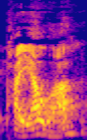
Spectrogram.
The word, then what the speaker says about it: paella: Yesterday we had, I say paella. Some people say paella, if you want to pronounce the L's, but the guy was trying to teach me how to say it there.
